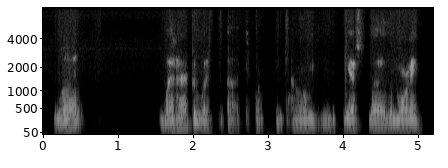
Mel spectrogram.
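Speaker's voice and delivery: theatrical stage whisper. Asking another character quietly what happened that morning: half-whispering. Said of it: "whispering and everything".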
